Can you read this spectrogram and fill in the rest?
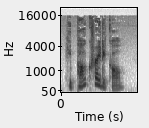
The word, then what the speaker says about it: hypocritical: 좀 길긴 하지만 요거 발음은 어떻게 될까요? hypocritical, hypocritical, hypocritical 이라고 하시면 되겠습니다. hypocritical, hypocritical. hypocritical. 뭔가 하마와 critical이 붙은 느낌이랄까요? hypocritical, hypocritical, hypocritical. 이 리듬을 잘 기억하시고 Isn't that too hypocritical?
